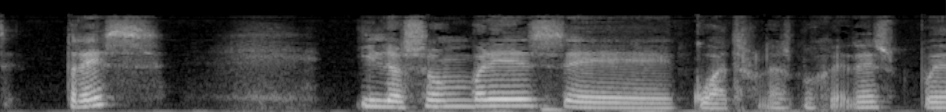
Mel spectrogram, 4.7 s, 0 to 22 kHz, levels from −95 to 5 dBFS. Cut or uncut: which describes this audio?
uncut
